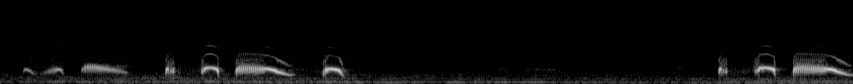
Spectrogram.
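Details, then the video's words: Repeated spotted dove lure call used in hunting wild doves: mellow coo phrases with a long descending note, a gap of about four seconds, then the phrase returns, with low rumbling background. "SUARA PIKAT MEMANCING EMOSI SEMUA TEKUKUR//COCOK UNTUK BERBURU"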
